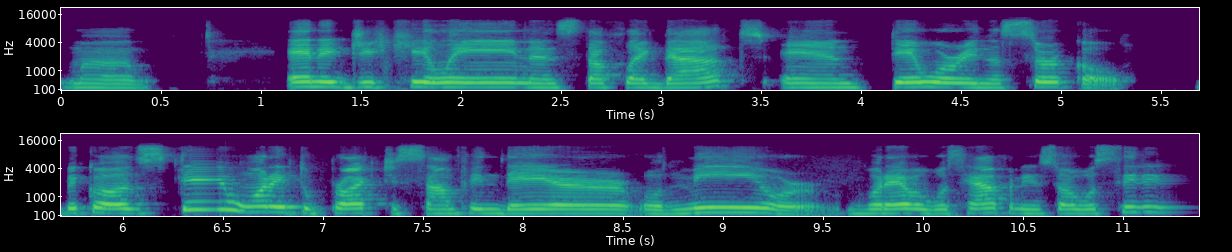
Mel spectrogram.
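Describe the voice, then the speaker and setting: A middle-aged woman from Bulgaria with a Bulgarian accent, telling her story as an interview guest in a halting way with many fillers. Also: mid-range voice.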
